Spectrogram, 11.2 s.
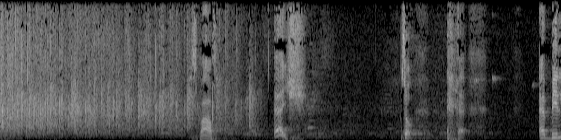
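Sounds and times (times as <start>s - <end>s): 
audience clapping: 0.0s - 5.4s
speech: 3.9s - 4.5s, 5.5s - 6.1s, 8.0s - 8.4s, 9.2s - 9.6s, 10.8s - 11.2s.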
